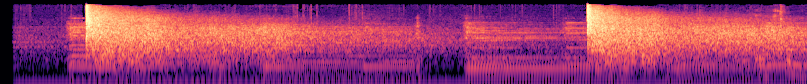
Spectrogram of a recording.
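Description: Two revolver shots about two and a half seconds apart, each with a long echoing tail, over background music.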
